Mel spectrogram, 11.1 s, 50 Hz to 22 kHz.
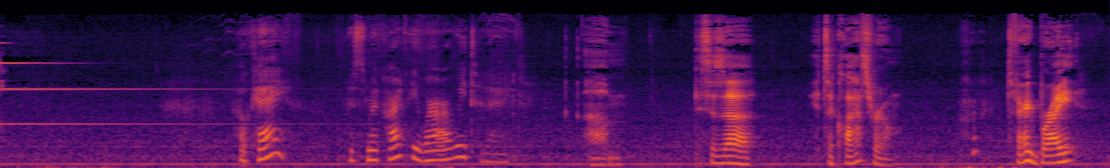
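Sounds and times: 
bell ringing with bright overtones: 0:00.0 - 0:02.5
low hum: 0:00.0 - 0:11.0
speech: 0:02.4 - 0:05.2, 0:05.9 - 0:06.3, 0:07.0 - 0:09.0, 0:09.7 - 0:10.9.

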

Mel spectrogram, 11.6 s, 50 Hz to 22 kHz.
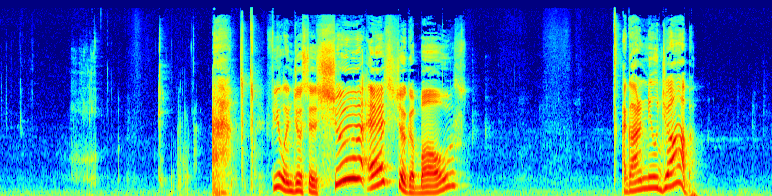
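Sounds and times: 
person taking a quick sip of water: 0:00.1 - 0:04.0
speech: 0:04.1 - 0:07.0, 0:09.4 - 0:10.5.

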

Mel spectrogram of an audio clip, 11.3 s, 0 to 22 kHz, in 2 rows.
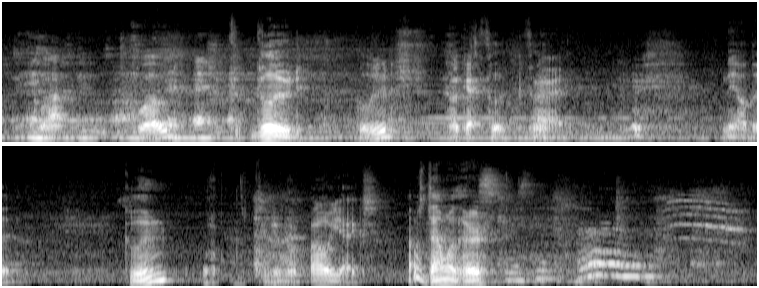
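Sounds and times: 
speech: 0:00.2 - 0:05.8, 0:06.6 - 0:10.8
cat meowing: 0:10.5 - 0:11.3.

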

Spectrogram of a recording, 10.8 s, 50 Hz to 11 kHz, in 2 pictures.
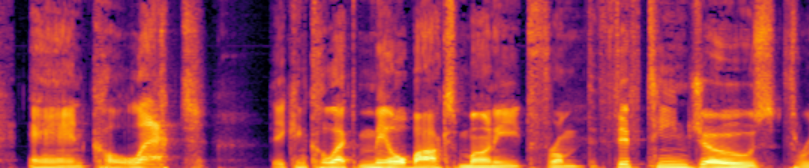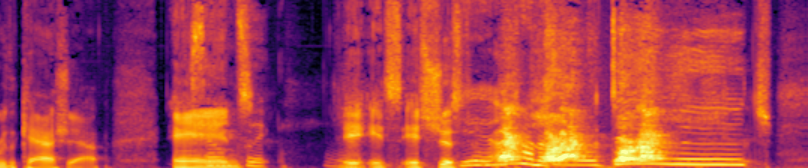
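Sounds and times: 
speech: 0:00.2 - 0:10.7
dogs barking and whining: 0:08.7 - 0:10.0.

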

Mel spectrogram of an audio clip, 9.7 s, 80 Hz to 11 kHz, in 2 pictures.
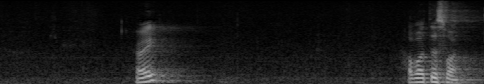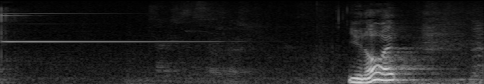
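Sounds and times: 
faint sound: 0:00.0 - 0:09.6
speech: 0:01.4 - 0:01.8, 0:04.1 - 0:04.8, 0:08.4 - 0:09.0
phone notification chime: 0:04.9 - 0:07.4.

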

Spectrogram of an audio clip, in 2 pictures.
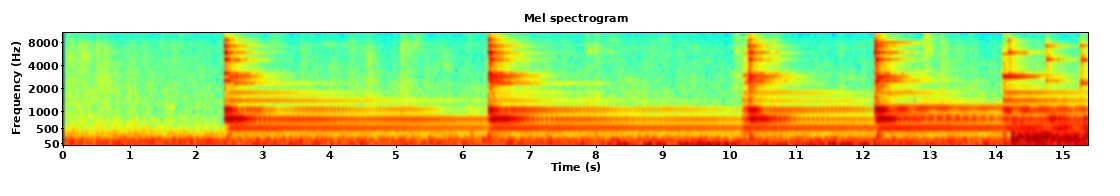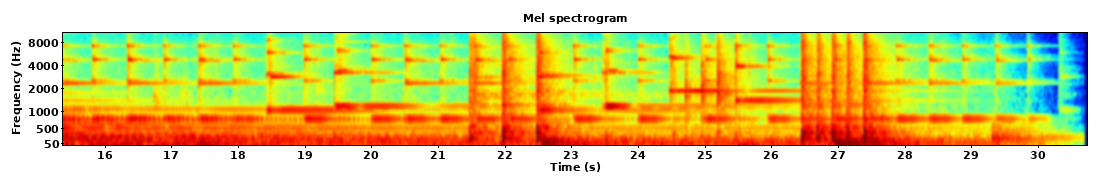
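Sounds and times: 
soft percussion intro: 0:00.0 - 0:30.7
low rumble: 0:14.2 - 0:23.9.

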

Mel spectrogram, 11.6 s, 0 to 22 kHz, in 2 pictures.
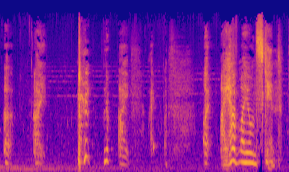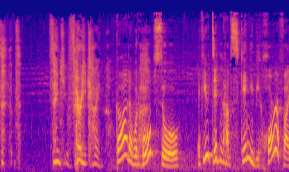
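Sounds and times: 
man coughing: 0:01.6 - 0:02.3
speech: 0:04.1 - 0:05.7, 0:06.8 - 0:11.5.

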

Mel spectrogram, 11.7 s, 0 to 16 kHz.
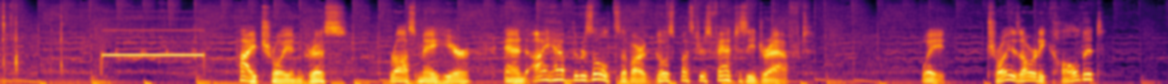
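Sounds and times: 
voicemail system beeps as a voicemail box is opened: 0:01.0 - 0:02.1
speech: 0:02.4 - 0:08.2, 0:09.2 - 0:11.1.

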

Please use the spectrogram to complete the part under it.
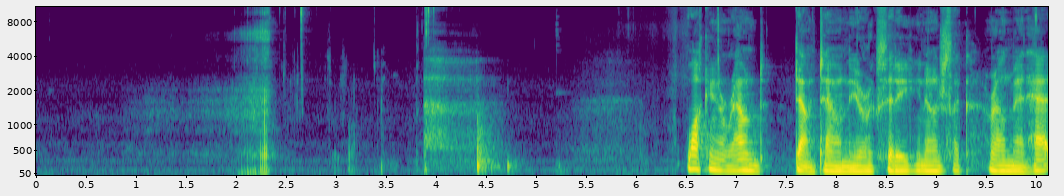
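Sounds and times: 
person slurping coffee: 0:01.7 - 0:03.2
swallowing: 0:01.8 - 0:04.9
soft mouth clicks: 0:01.9 - 0:05.3
speech: 0:06.5 - 0:10.1.

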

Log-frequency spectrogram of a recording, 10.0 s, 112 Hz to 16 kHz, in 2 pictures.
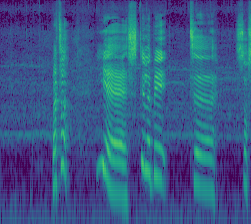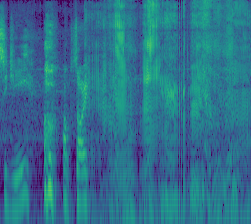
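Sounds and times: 
speech: 0:01.0 - 0:08.4
clothing zipper pulled in long raspy strokes: 0:06.8 - 0:10.0.

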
